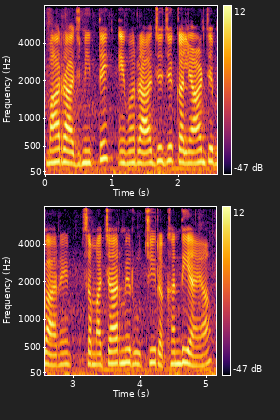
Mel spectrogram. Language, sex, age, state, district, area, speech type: Sindhi, female, 30-45, Uttar Pradesh, Lucknow, urban, spontaneous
